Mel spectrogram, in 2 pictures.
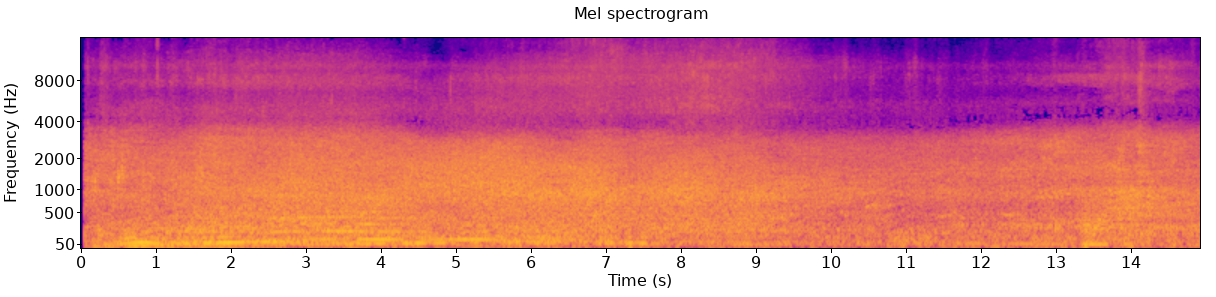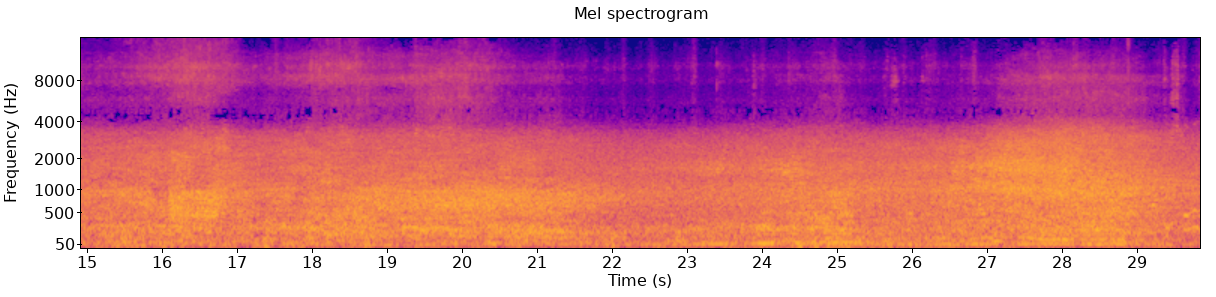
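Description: City street traffic: cars passing one after another, their tyre and engine noise swelling and fading, with a deep rumble in the first few seconds. Near the end the noise swells loudest as a trolleybus comes up the kerb lane.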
